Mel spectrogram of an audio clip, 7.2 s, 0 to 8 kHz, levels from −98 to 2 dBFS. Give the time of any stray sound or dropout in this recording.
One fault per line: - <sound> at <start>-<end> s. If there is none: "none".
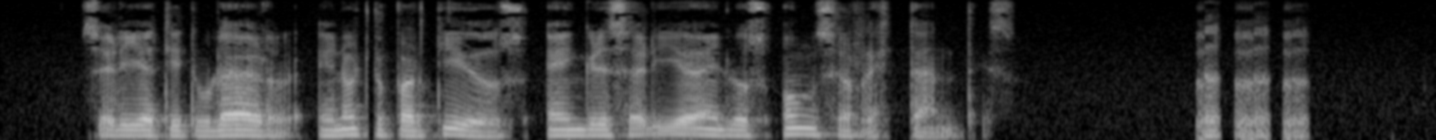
- dropout at 1.8-1.9 s
- laugh at 6.0-6.5 s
